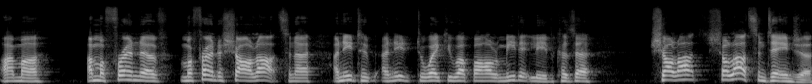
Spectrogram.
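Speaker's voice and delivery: high teddy bear voice. Voicing a rundown teddy bear who wakes a player: Patches teddy bear voice. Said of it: "He's like".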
